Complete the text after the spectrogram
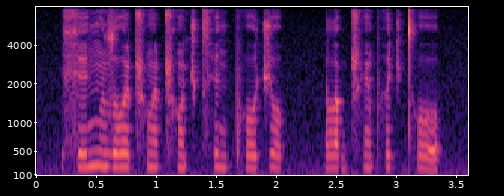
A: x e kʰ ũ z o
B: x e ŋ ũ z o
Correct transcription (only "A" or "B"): B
